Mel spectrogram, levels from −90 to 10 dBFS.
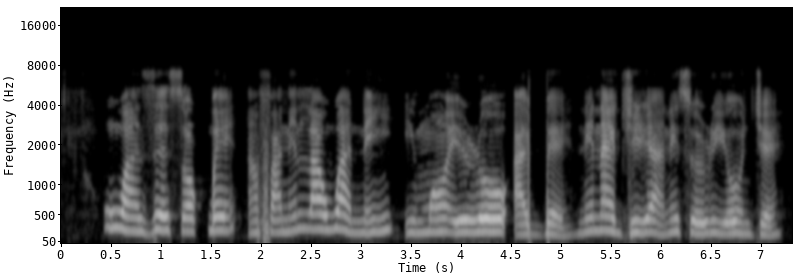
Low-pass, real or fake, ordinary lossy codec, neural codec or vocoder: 7.2 kHz; real; none; none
